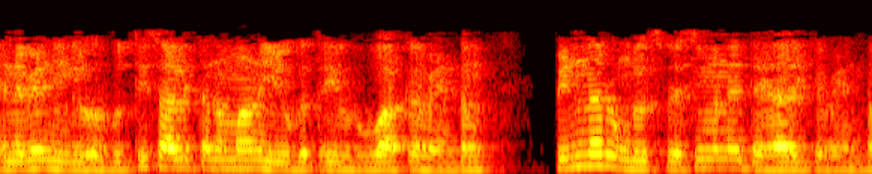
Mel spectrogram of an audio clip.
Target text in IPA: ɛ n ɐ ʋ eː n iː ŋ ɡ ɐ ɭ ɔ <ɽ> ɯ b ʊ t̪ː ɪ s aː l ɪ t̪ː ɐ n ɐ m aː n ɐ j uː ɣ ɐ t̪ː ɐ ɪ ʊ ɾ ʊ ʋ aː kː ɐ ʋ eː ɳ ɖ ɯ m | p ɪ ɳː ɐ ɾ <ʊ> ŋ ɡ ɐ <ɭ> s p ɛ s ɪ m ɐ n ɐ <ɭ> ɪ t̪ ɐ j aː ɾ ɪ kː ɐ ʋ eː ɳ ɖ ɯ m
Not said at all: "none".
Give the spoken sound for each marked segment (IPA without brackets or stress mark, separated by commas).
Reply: ɾ, ʊ, ɭ, none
